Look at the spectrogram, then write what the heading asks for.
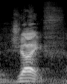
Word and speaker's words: GIF: I mean, and I'll also say, so there was a GIF, if you will allow me to pronounce it thus. It's a jife, as I recall.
